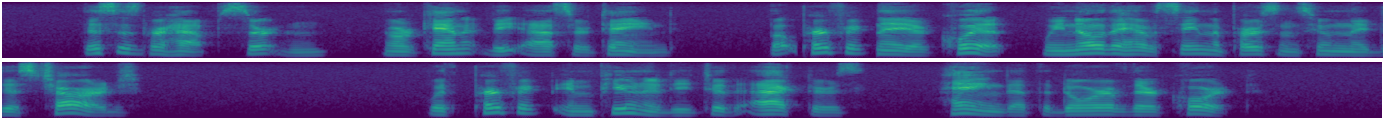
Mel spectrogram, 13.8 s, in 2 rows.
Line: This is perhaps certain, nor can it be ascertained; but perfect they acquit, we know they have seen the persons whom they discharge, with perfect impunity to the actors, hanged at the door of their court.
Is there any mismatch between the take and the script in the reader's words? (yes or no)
no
